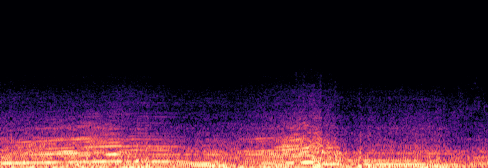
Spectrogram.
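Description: An Aston Martin Vantage Roadster engine pulls hard under acceleration, a loud, close rumbling growl whose pitch climbs steadily, dips at a gear change, then climbs again with no talk.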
